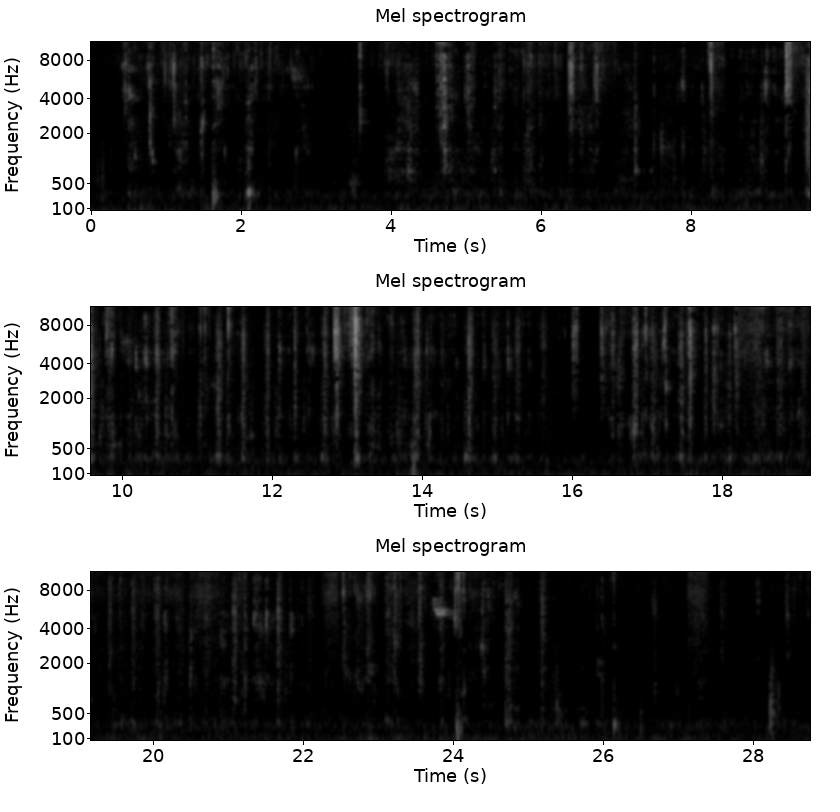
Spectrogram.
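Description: Close-miked chewing of mutton curry and basmati rice eaten by hand, with scattered sharp mouth clicks and crisp bites at irregular intervals.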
